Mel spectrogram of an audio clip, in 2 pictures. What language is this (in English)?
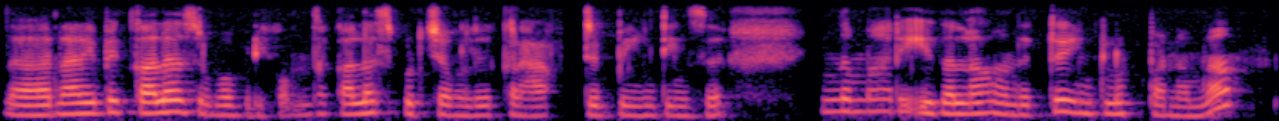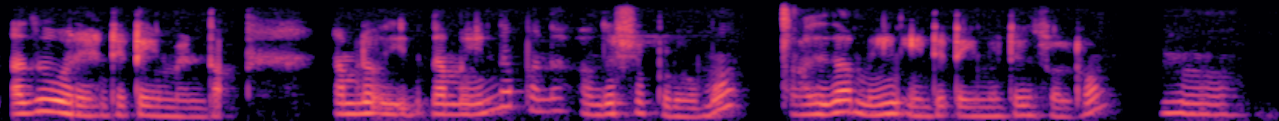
Tamil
